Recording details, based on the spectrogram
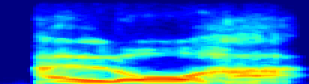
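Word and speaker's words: aloha: 한국말로는 안녕하십니까 안녕하세요 이건데 알로하 여기에 로의 액센트가 있습니다. 그래서 손을 흔들며 알로하 인사하며 하와이를 맞이합니다.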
